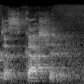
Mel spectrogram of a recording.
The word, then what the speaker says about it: discussion: Now, a word about the word discussion. Discussion rhymes with percussion.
